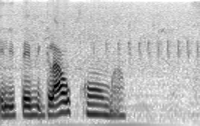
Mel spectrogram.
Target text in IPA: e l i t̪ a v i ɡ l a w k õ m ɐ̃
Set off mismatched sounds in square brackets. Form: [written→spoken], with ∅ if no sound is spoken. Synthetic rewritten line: e l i t̪ [a→e] v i ɡ l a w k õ m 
